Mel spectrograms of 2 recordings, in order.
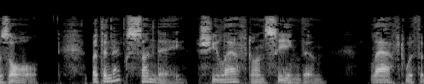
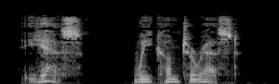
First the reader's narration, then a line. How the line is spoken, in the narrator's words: Luc Leganedec, the boulder, stammered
